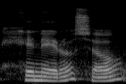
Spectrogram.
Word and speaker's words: generoso: or the letter e how do you think you pronounce this word if you were thinking generoso you're right so careful because we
